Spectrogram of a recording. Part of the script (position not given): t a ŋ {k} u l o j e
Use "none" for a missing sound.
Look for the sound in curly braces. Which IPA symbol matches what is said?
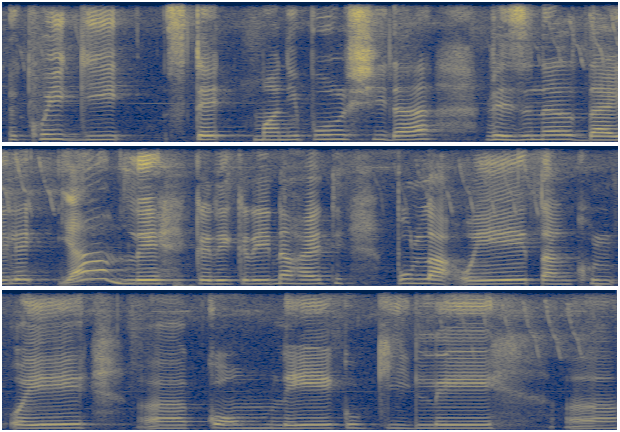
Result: kʰ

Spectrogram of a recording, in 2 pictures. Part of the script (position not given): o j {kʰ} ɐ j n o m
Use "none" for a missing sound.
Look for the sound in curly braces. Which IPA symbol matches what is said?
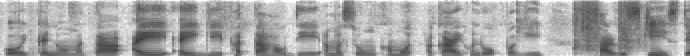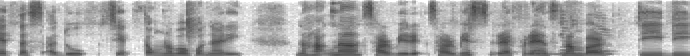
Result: k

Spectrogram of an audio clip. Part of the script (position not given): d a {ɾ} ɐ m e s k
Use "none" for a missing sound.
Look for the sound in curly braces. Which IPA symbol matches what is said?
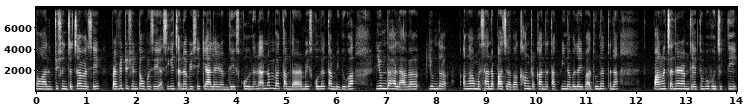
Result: ɾ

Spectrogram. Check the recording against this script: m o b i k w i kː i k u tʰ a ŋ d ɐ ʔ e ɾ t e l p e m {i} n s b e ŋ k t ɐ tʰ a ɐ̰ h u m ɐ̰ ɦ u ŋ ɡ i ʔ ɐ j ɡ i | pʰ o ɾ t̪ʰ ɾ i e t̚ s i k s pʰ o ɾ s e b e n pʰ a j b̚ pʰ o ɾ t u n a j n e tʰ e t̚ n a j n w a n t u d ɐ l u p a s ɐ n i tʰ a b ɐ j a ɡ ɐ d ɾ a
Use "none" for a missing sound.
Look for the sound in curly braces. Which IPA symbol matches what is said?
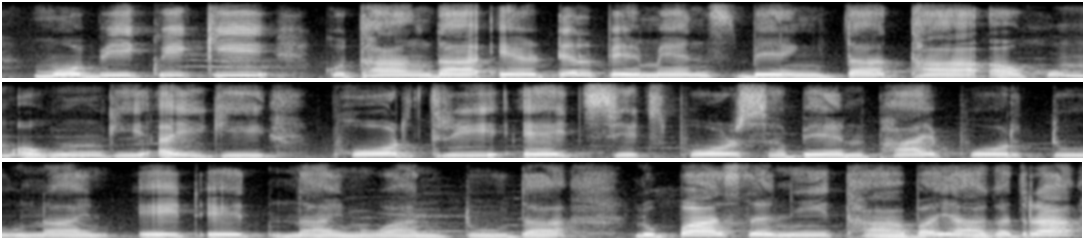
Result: e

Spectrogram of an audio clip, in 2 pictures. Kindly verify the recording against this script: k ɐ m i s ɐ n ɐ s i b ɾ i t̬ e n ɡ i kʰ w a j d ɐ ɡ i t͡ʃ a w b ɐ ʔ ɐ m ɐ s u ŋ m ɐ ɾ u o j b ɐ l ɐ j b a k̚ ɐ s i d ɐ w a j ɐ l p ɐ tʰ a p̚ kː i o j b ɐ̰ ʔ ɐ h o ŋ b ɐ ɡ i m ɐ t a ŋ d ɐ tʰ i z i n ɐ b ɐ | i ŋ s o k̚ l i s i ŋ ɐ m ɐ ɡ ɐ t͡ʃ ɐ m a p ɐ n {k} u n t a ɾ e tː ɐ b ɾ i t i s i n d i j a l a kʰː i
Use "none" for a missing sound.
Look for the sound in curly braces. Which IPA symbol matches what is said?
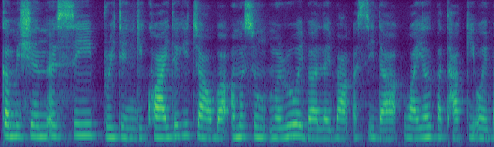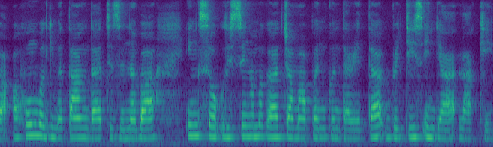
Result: k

